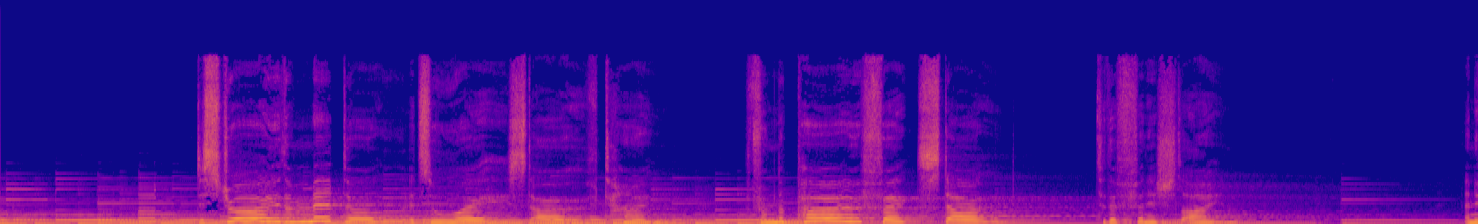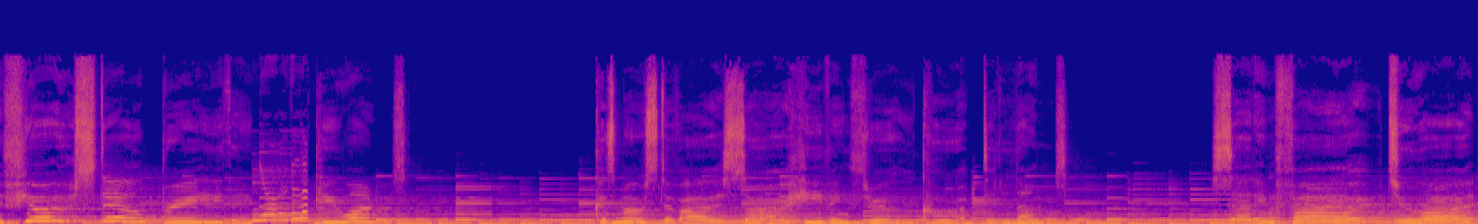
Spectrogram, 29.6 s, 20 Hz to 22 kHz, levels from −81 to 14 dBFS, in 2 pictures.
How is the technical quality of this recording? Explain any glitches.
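One glitch stands out. From 17.30 to 17.86 s, the audio was read two samples at a time (double speed). Pairs were taken as one frame. Sound races at twice speed, an octave high.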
